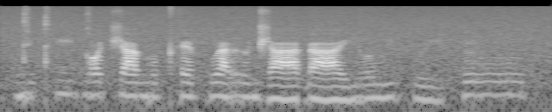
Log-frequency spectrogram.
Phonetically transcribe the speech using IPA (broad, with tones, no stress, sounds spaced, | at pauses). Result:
d i˨ tʰ iː˦ ɡ ɔ˦ t͡ʃ a˦ ɡʷ ɪ˨˦ pʰ ɛ˦ kʷ a˦ r ʊ˦ d͡ʒ aː˨ ɗ aː˨ j ʊ˦ β i˦ kʷ i˨ | ŋ uː˦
